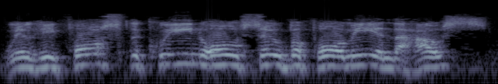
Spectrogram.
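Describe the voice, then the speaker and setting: A man's voice: high-pitched, measured pace, a little mellow. A British man playing a commanding king of an ancient empire in a scripture audio drama, speaking regally. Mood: indignant. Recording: dull cassette audio with faint noise.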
